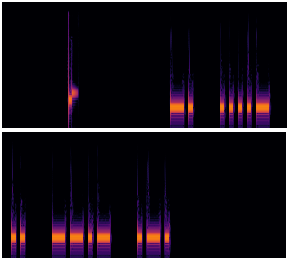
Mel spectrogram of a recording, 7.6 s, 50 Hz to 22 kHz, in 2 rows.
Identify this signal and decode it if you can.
Morse code, heard as a keyed tone, about 21 wpm, spaced as for 15 wpm, 700 Hz. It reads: N4IQR
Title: USA Call Signs - 5 Characters - 2x Character Spacing - 20wpm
